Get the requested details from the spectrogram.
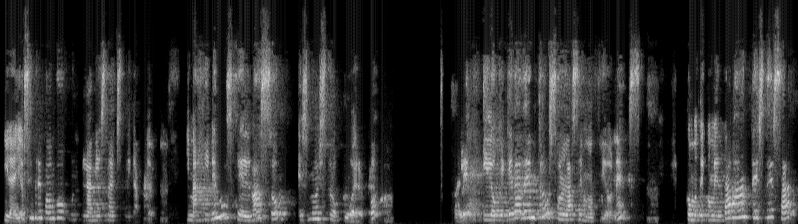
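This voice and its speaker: Woman, bright higher voice, coaching guest who asks and answers her own questions; recorded in an echoey room, somewhat off-mic. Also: normal speed, distant mic. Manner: animated, explains with metaphors and rhetorical questions.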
